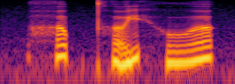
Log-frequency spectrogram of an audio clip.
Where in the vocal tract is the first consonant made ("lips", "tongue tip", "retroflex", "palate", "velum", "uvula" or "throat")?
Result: throat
